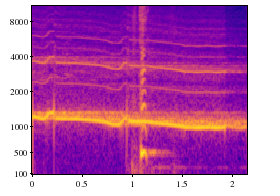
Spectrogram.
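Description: A single sustained electronic tone, theremin-like, gliding slowly down in pitch: a mystery sting in the background score.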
